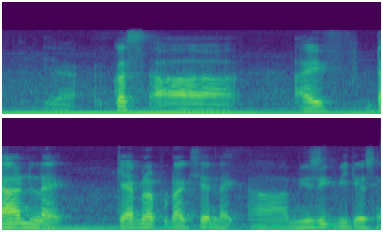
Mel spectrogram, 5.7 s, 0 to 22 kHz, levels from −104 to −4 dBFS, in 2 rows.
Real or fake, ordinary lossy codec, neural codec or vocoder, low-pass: real; none; none; none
